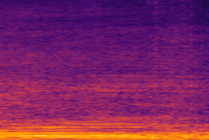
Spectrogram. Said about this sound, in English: What car is this? Hold on. Oh, it's a bike.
